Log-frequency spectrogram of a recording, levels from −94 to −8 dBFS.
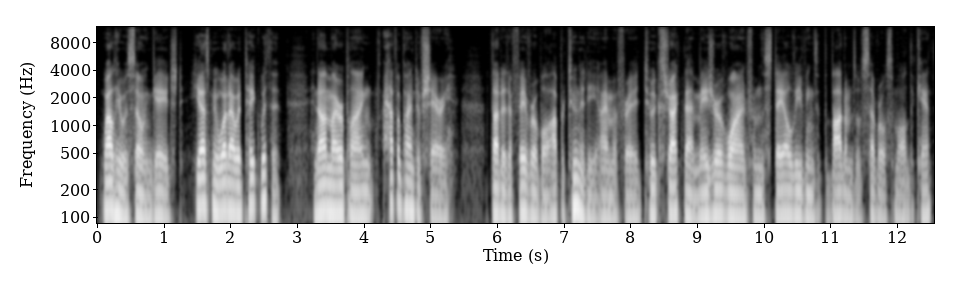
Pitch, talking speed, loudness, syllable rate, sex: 95 Hz, 225 wpm, -21 LUFS, 6.5 syllables/s, male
